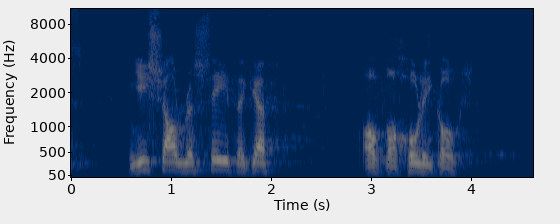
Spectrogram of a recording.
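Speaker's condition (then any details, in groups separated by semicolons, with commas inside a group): No condition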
